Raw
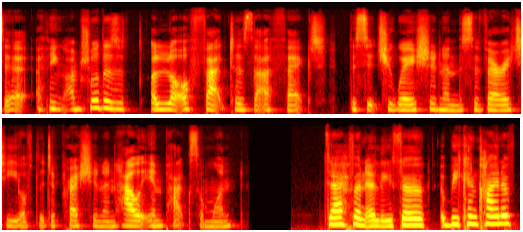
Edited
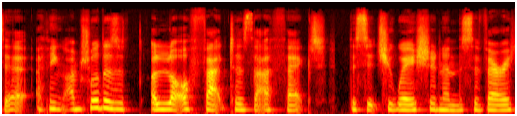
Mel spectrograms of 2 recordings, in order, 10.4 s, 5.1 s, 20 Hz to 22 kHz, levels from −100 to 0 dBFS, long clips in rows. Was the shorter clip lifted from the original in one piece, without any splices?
yes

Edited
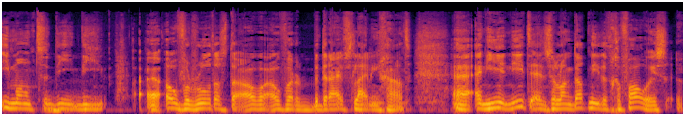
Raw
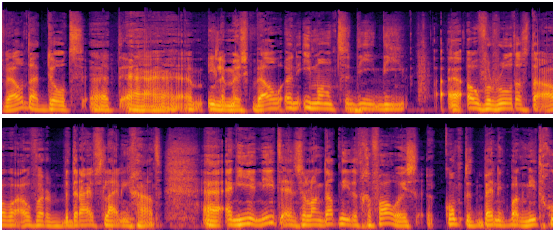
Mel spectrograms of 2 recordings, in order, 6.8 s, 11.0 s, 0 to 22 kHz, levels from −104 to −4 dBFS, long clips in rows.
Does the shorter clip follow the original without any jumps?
yes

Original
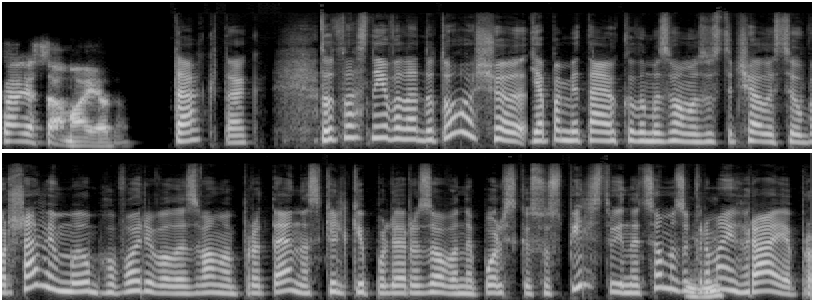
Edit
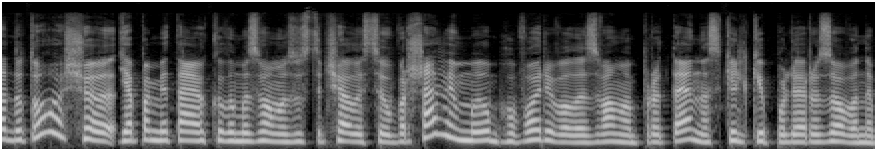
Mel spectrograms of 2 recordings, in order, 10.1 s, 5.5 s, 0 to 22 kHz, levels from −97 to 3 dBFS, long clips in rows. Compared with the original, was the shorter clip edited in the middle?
no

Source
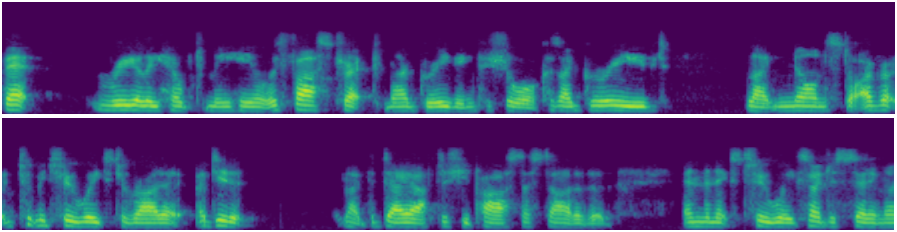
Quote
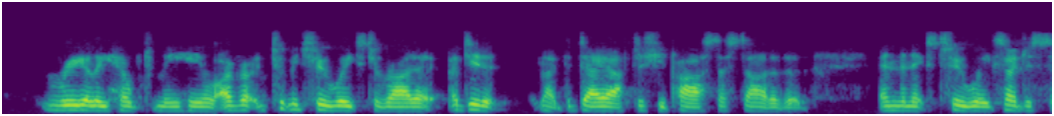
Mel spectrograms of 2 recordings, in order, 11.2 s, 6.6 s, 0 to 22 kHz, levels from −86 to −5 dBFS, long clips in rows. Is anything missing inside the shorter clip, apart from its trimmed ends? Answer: yes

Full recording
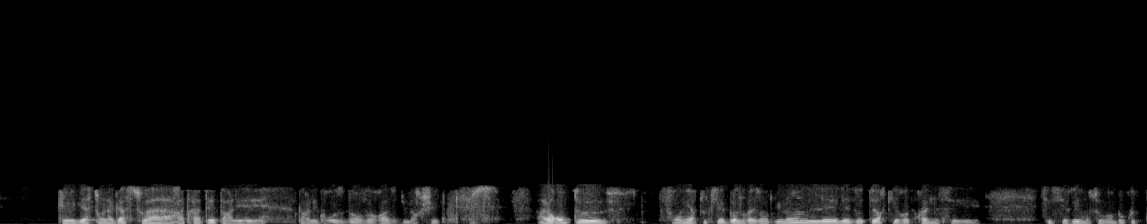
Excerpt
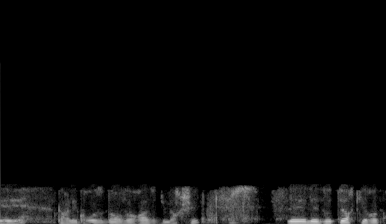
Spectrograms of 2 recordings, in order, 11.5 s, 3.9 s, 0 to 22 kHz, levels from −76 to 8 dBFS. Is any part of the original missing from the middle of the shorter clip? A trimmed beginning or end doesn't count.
yes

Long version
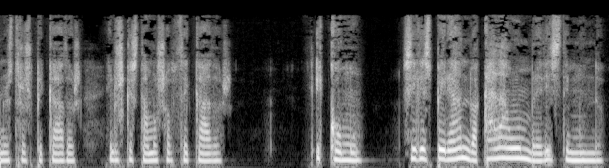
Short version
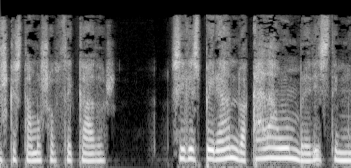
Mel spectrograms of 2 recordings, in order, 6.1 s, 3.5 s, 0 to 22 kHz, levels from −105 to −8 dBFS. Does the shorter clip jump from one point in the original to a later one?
yes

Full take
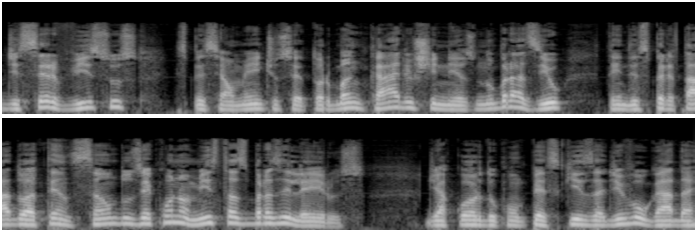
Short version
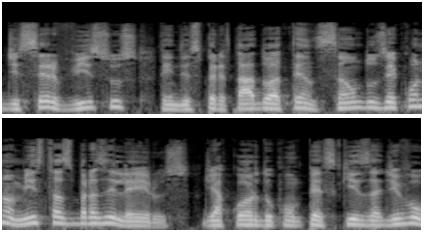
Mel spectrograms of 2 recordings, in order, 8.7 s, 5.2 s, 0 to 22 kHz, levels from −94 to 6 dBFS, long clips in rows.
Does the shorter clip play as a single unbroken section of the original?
no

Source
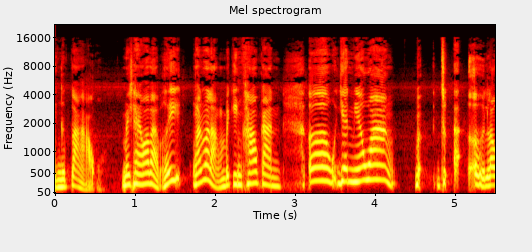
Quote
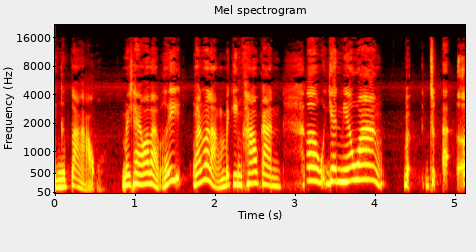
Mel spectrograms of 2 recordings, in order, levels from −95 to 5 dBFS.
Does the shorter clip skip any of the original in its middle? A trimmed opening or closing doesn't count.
yes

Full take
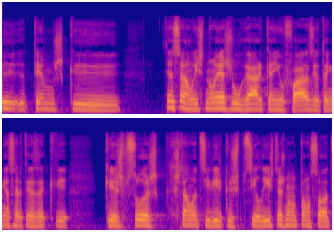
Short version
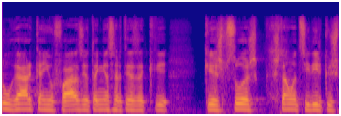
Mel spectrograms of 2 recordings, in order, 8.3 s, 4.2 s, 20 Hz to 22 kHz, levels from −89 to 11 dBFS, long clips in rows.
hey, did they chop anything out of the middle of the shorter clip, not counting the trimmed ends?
no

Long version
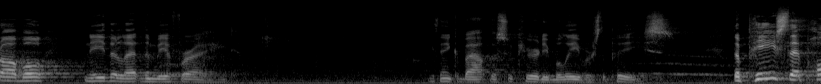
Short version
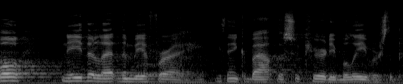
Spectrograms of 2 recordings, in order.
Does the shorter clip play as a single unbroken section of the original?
no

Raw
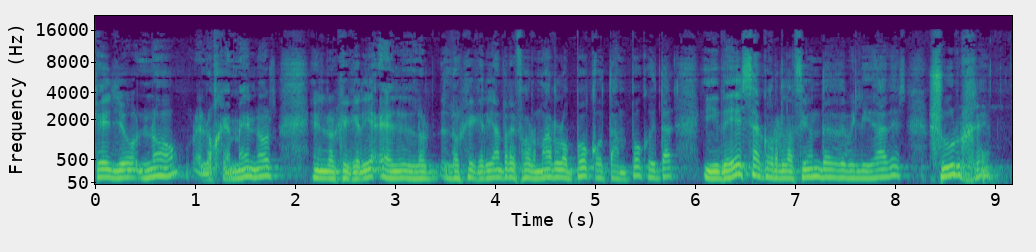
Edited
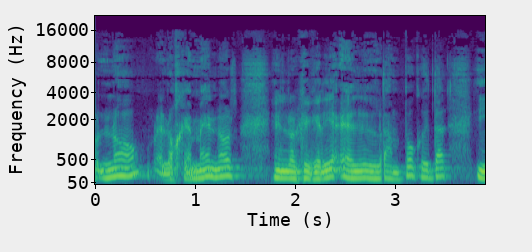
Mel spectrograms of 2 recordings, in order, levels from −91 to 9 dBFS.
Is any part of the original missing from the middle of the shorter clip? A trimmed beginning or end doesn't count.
yes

